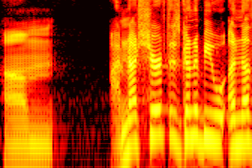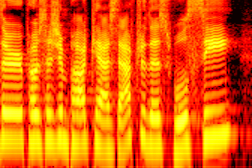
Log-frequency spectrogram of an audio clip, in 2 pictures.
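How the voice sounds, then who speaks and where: A man's voice: high-pitched, expressive, moderate pace, pushed and bright, clear, resonant tone. A man co-hosting a podcast, chatting casually with playful asides. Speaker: podcast co-host, production creator. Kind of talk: casual conversational podcast chat.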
